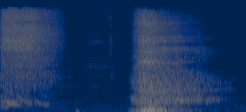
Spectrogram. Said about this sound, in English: Just as we breathe in the air, everybody take a deep breath.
